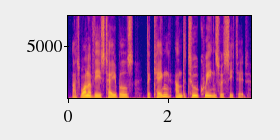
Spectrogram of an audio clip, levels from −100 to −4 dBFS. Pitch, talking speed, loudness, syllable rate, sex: 120 Hz, 215 wpm, -19 LUFS, 5.7 syllables/s, male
